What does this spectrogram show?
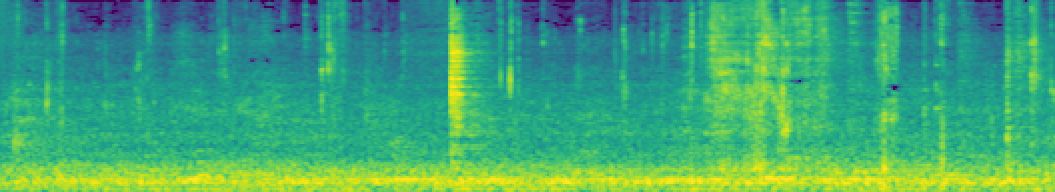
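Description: A person chewing a mouthful of soup-soaked rice, with a few sharp clicks, over a steady low hum.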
